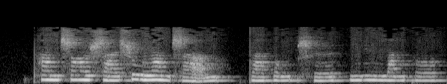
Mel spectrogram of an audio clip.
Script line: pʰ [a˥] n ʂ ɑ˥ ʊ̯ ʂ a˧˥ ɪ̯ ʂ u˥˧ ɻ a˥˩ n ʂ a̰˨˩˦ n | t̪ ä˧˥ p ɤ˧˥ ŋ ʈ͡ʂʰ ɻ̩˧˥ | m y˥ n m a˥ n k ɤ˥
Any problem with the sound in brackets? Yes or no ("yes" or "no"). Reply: no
